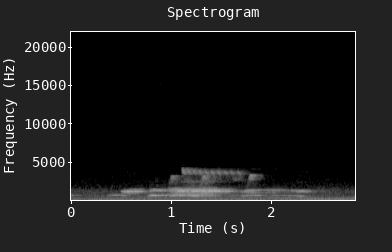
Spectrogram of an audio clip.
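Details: Spotted dove cooing in the 'giọng thổ' voice style, kept as a fighting or competition bird: a hoarse, broken coo phrase lasting about two seconds, partly masked by background hiss.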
